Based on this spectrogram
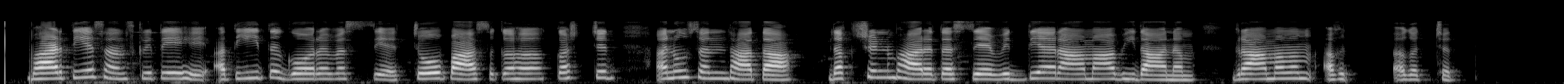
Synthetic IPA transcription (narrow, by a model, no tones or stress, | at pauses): bʱaːɾt̪iːjɐsɐ̃nskɾɪt̪eːɦeʔɐ̰t̪iːt̪ɡoːɾɐʋɐsjɐt͡ʃoːpaːsɐkɐɦɐ̆kɐʂt͡ʃit̪̚ | ɐnusɐnd̪ʱaːt̪aː | d̪ɐkʂiɳbʱaːɾɐt̪ɐsjɐʋid̪jɐɾaːmaːbʱid̪aːnɐm | ɡɾaːmɐʋɐmɐ̰ | ɐɡɐtːʃʰɐt̪̚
